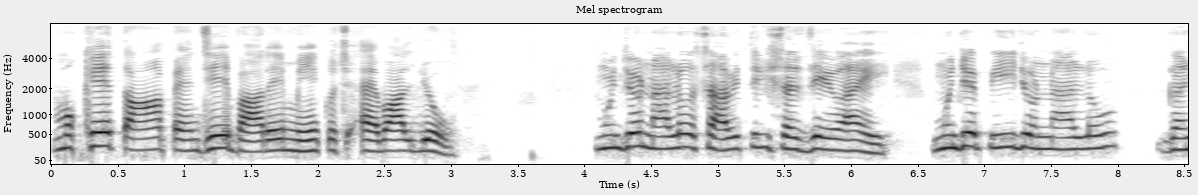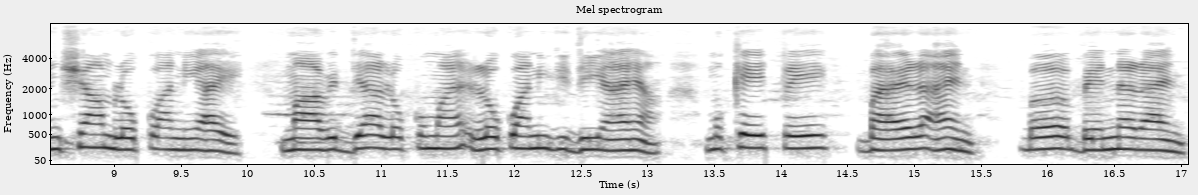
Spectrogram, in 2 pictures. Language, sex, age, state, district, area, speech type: Sindhi, female, 60+, Maharashtra, Thane, urban, spontaneous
